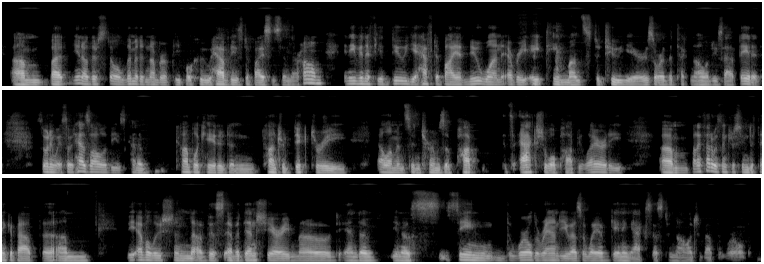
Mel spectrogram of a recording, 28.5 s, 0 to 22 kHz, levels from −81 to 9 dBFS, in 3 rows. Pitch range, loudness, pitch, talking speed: 95-115 Hz, -25 LUFS, 105 Hz, 210 wpm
